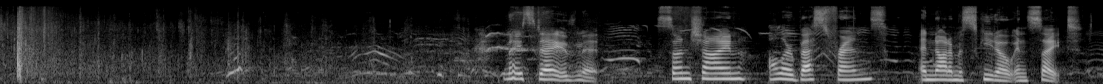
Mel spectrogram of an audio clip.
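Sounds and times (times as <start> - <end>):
body slapping wet slide: 0.0 - 4.2.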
